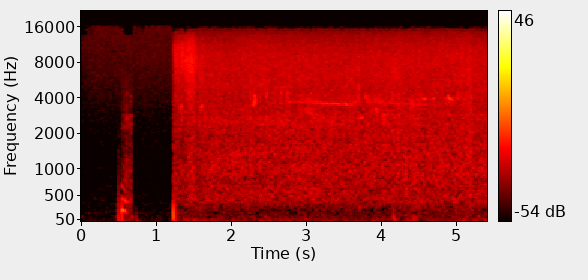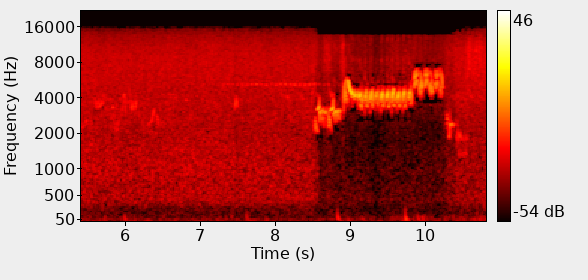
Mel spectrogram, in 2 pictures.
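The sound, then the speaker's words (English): Lincoln's sparrow song: one rapid, bubbly phrase of high warbled and trilled notes rising above steady background hiss, after a brief knock near the start. “Lincoln Sparrow number 10.”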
